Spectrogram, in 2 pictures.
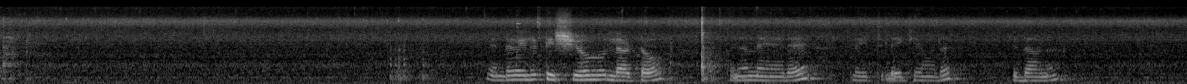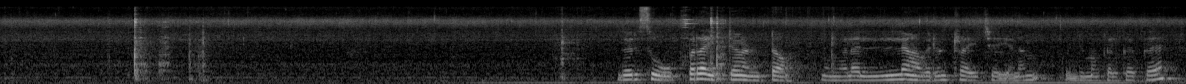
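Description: Hot oil sizzles steadily in a frying pan.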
